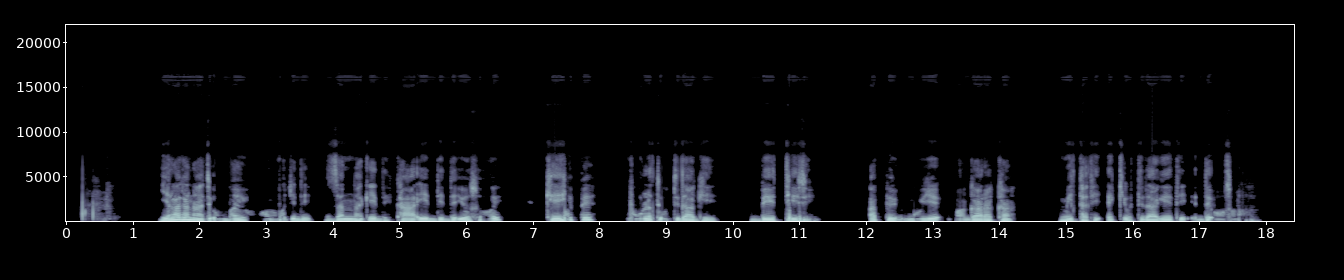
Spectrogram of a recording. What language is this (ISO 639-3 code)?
wal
